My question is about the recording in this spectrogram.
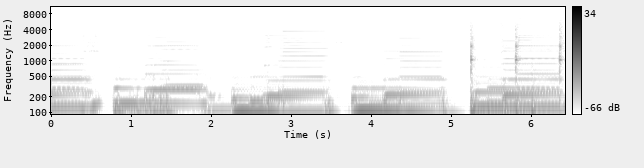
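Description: Quiet background music: an acoustic guitar strumming chords, a new chord about every second and a half.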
